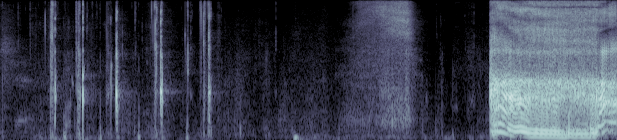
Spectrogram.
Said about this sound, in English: Is there anything more disrupting than the sound of somebody chewing?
